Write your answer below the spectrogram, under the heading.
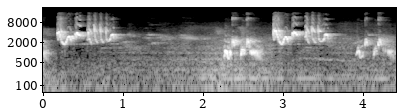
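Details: Young White-rumped shama taken from the forest, just out of the spotted juvenile stage, in a singing recording meant to lure: harsh, buzzy high chatter alternating with lower, chunky warbled notes in repeated phrases.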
